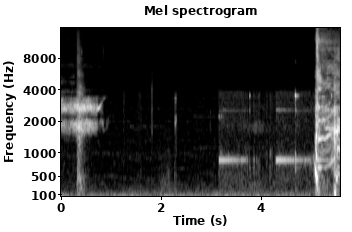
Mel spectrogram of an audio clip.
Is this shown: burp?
no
